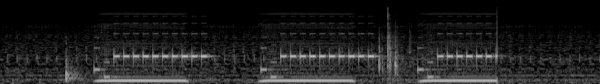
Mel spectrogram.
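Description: A phone rings with repeated electronic tones.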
